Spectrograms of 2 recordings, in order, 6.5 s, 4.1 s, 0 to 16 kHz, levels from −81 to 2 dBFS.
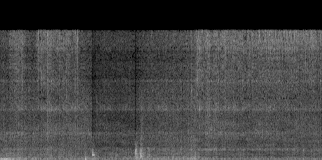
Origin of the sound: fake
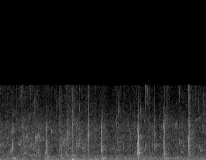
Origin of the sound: real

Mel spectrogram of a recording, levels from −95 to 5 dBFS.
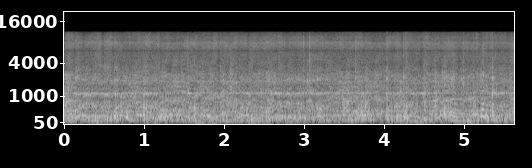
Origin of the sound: fake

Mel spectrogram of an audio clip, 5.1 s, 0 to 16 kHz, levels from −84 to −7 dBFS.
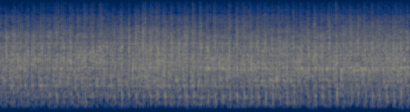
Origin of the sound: fake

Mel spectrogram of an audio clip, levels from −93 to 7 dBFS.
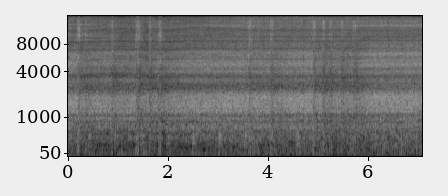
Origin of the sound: real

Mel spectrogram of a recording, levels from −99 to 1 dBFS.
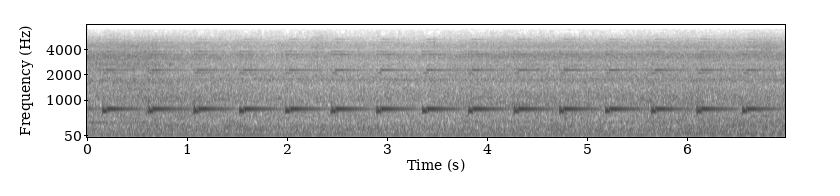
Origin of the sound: real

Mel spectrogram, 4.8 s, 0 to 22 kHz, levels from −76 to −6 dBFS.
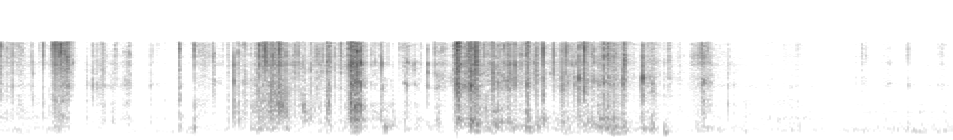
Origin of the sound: fake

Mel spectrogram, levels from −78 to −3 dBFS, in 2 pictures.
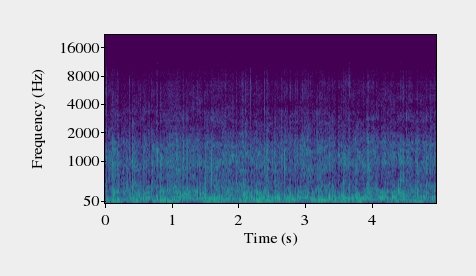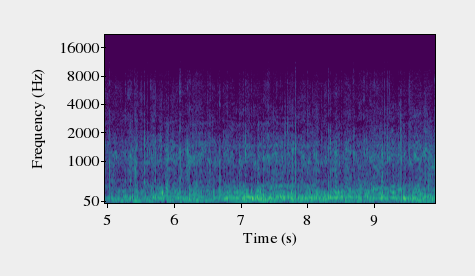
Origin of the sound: fake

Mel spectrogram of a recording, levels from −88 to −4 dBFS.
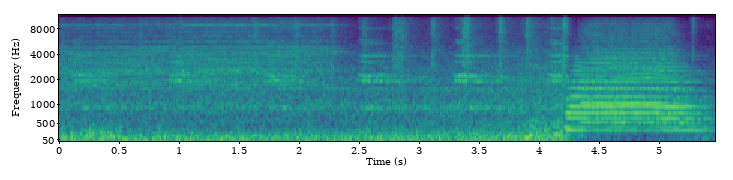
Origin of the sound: real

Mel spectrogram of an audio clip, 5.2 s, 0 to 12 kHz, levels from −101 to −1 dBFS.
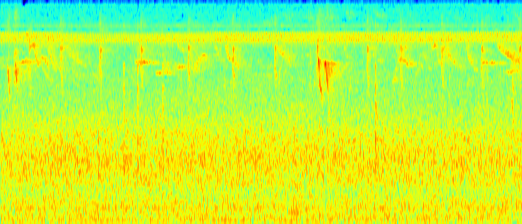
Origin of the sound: real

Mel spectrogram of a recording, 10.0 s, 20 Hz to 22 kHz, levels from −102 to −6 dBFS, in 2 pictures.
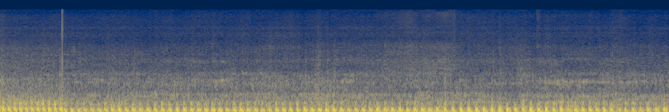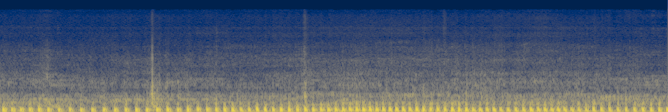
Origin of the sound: fake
